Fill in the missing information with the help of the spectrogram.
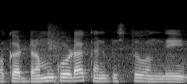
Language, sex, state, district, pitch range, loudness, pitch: Telugu, male, Telangana, Hyderabad, 135-160 Hz, -16 LUFS, 145 Hz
